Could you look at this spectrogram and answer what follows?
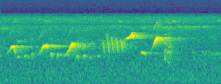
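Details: Female white-rumped shama in a quick series of six bright whistled notes, rising slurs and flat whistles alternating, some with a buzzy edge, over steady low hiss.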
